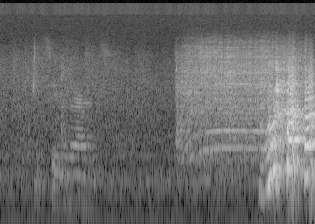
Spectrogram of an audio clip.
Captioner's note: whirring; laughs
